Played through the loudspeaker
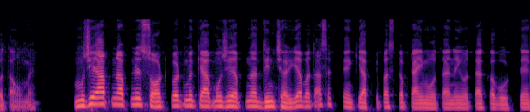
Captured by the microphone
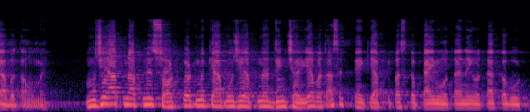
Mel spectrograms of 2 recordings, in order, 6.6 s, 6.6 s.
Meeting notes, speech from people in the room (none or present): none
